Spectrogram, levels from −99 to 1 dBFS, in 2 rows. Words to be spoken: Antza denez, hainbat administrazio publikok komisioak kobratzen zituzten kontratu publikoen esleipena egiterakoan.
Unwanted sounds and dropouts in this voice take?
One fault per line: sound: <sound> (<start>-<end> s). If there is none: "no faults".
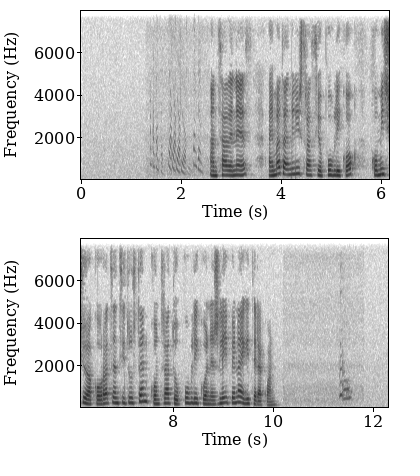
sound: chirp (1.4-2.5 s)
sound: bark (11.3-11.6 s)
